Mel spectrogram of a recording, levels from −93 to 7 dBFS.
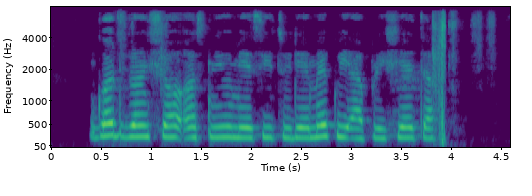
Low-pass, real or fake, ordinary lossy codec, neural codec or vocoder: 7.2 kHz; real; MP3, 48 kbps; none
